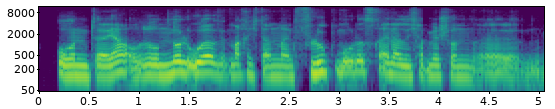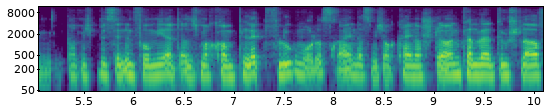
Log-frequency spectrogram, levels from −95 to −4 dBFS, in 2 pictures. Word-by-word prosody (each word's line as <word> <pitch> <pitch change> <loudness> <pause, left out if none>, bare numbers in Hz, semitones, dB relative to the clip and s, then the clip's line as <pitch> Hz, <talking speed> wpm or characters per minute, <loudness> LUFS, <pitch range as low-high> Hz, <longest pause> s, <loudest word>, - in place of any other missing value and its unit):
und, 130 -1 +2
äh, 125 0 +4
ja, 155 +5 +4
so 135 0 +1
um 130 - +2
0:00 160 0 +5
we 140 - -7
mache 135 +1 -4
ich 135 - -7
dann 125 +1 -3
meinen 125 -1 -3
Flugmodus 165 +3 -1
rein. - - 0
Also, 135 -2 +2
ich 125 - -5
habe - - -5
mir 130 0 -2
schon 125 -1 -5
ähm, 75 -1 -8 0.2
habe 130 -1 -10
mich 130 0 -8
'n - - -32
bisschen 135 -1 -3
informiert. 130 0 -1
Also, - - -1
ich 125 - -10
mache 130 -1 -2
komplett 130 +3 0
Flugmodus 145 +2 -2
rein, - - -1
dass - - -5
mich - - -6
auch - - -5
keiner 125 -1 0
stören 140 +2 +1
kann 140 -1 +3
während 135 -1 +3
dem 135 +1 0
Schlaf. 135 0 +2
135 Hz, 230 wpm, -23 LUFS, 130-140 Hz, 0.2 s, 0:00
